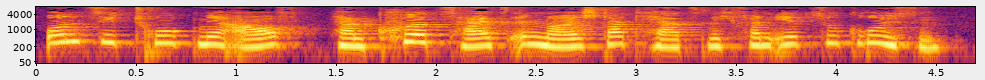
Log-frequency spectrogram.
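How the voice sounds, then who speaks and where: A woman reading a storybook voices an angry boy who shouts and pleads, close to tears. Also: a little high, animated, normal speed, voice pushed up. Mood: indignant.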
